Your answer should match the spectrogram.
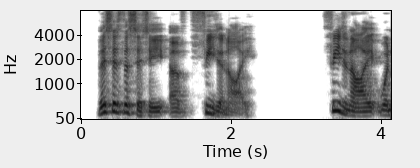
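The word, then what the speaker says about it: Fidenae: The trap he'd set worked and the men of Fedai were goated into battle. You do know that AE is not pronounced like that, right? Uh, is it Fed?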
